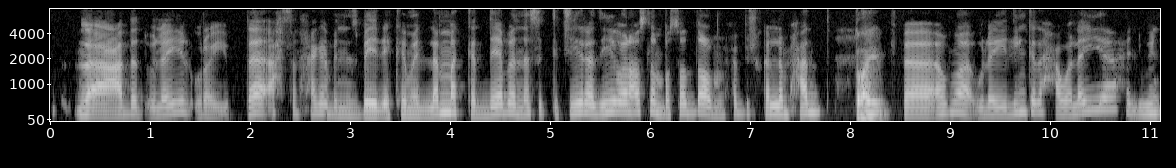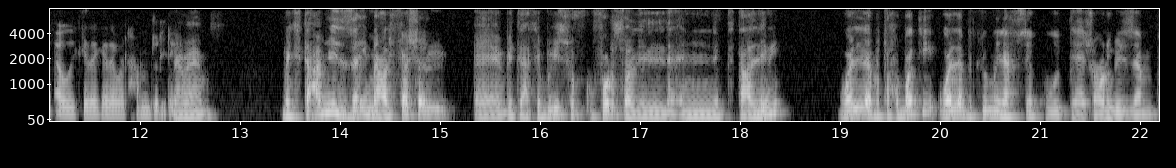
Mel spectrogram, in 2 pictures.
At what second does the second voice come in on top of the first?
none

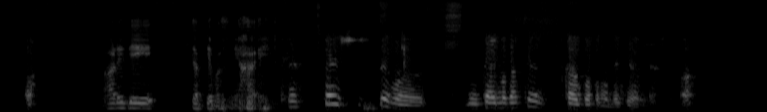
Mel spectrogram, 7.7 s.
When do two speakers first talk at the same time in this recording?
none

